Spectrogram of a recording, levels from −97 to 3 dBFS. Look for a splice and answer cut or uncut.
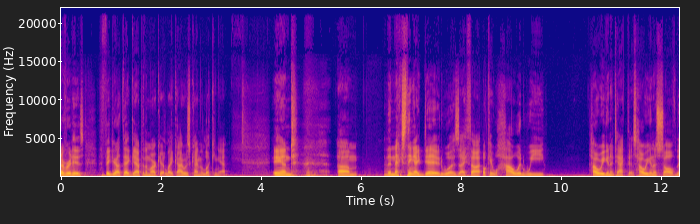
cut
